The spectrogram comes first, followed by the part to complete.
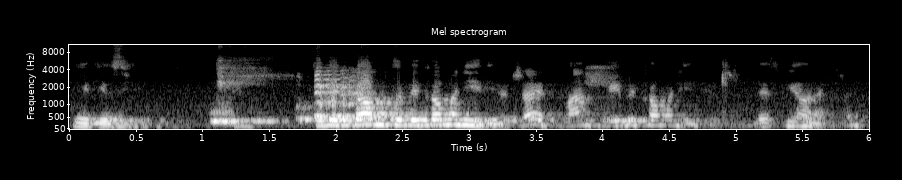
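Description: A man's voice: high-pitched, animated, moderate pace. Venezuelan man chatting in a roomy room. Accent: Venezuelan Spanish. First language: Spanish. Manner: conversational, keeps asking "right?" and "see?". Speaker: spiritual teacher. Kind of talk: informal satsang talk. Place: home room with tiled walls, indoors. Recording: roomy, dull camera sound, faint hiss.

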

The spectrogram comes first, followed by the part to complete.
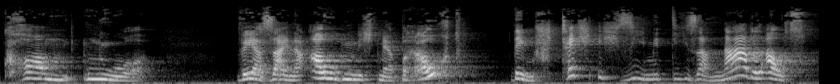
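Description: Fearless noblewoman for classic radio drama: outspoken, declamatory, slow deliberate delivery. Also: fairly high pitch, fairly bright tone, full character voice. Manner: bold, declamatory. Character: fearless, outspoken, indignant noble lady-in-waiting. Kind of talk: 1960s German radio drama acting. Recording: roomy 1960s radio studio recording.

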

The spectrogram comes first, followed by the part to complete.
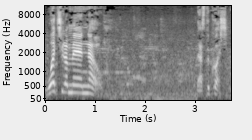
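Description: High-voiced man interviewing on a loud street. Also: lively intonation, takes it slowly. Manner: teasing, laughs loudly at answers. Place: busy city street at night. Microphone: phone held at arm's length. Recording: noisy street with music and crowd. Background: music and crowd noise.

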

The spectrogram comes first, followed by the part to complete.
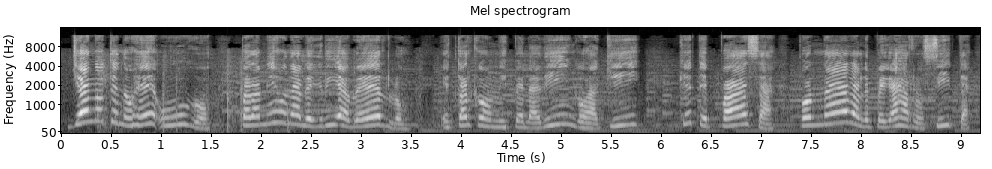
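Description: A woman's voice: sits high, expressive, moderate pace, faint music behind. An actress with a Bolivian accent playing an affectionate, protective grandmother who speaks her mind in a radio drama. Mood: reproving. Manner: doting, then firmly reproving.

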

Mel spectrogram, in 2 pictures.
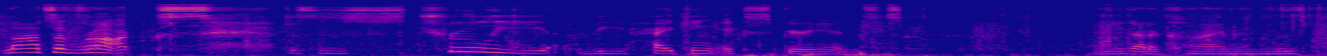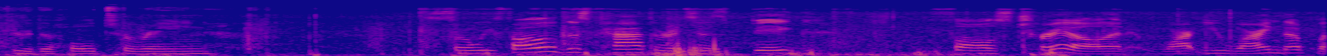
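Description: A woman, chatting casually to her camera while hiking outdoors, holding it at arm's length. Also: lowish voice. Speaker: vlogger. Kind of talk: casual outdoor vlog chat. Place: outdoors on a rocky creek trail. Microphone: handheld camera at arm's length. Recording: noisy outdoor recording with wind and rushing water.

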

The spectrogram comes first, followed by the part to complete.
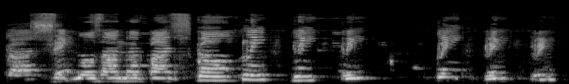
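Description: A woman's voice: high-pitched, animated, slow pace, vocal fry, recorded from a distance. A woman singing a children's nursery song in a simple sing-along way, with the words repeated over and over. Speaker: singer. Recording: voice set back from the mic over loud backing music.

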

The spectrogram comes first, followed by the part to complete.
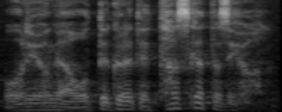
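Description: A man's voice: low-pitched, quick pace, soft background music. A man playing a hearty, impulsive young samurai with a rustic Tosa accent in a Japanese video game. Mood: friendly. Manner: rustic, familiar, expressive.

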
